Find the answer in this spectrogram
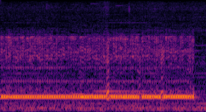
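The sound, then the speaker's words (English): A telephone being dialed to call a pizza shop: a steady electronic tone runs throughout, broken by several brief key tones near the end before it cuts off. “and then he finally picks up the phone.”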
